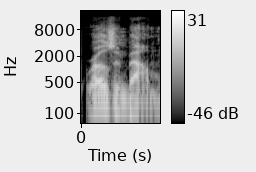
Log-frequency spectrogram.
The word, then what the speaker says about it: Rosenbaum: That's how you say it, Rosenbaum.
